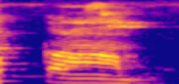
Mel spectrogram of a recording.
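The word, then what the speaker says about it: comb: तो यहां पर जो बी है ना वो क्या हो गया? B silent.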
